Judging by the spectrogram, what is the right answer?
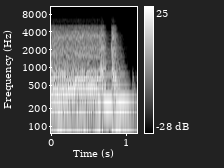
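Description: Grungy, heavily distorted electric guitar chugging on a low B string in a rock tone, one loud sustained chord that cuts off near the end, played alone.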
